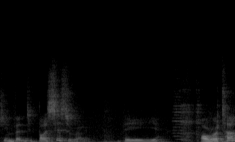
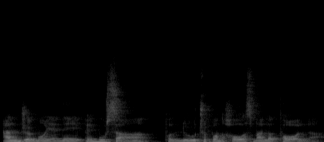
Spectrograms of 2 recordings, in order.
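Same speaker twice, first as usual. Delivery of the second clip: Greek verse recital. Shown as a demonstration. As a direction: chant the dactyls, long and short. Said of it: "let me give you an idea".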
